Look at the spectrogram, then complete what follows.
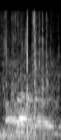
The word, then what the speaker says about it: Moog: That's pronounced Moog. Moog. Yeah, from this Get that right.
